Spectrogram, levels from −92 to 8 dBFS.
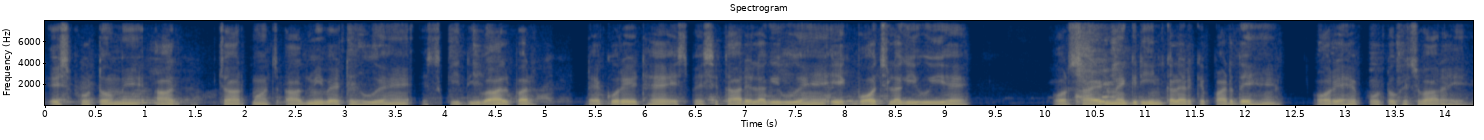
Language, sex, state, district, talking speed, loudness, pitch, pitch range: Hindi, male, Bihar, Bhagalpur, 95 wpm, -29 LUFS, 115 Hz, 110-120 Hz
